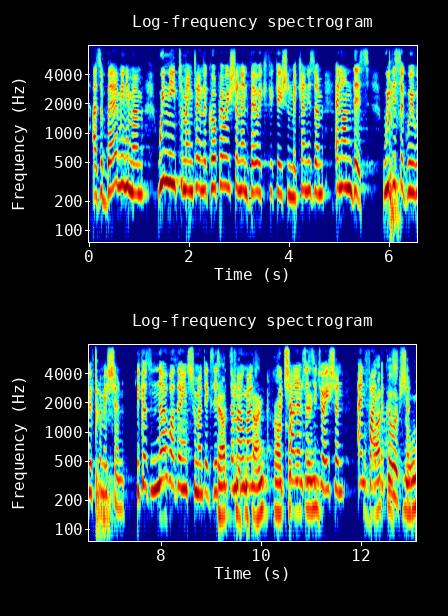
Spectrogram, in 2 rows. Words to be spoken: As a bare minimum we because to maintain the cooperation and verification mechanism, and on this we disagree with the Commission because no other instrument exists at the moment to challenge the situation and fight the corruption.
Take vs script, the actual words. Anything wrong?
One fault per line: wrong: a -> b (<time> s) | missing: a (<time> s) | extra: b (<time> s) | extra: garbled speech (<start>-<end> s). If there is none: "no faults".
wrong: because -> need (1.5 s)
